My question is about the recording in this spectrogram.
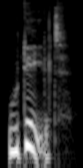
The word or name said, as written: udelt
